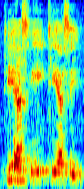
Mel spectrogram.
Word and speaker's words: tsetse: Notice it's T-S-E-T-S-E, tsetse. I try to pronounce the T and the S at the same time.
